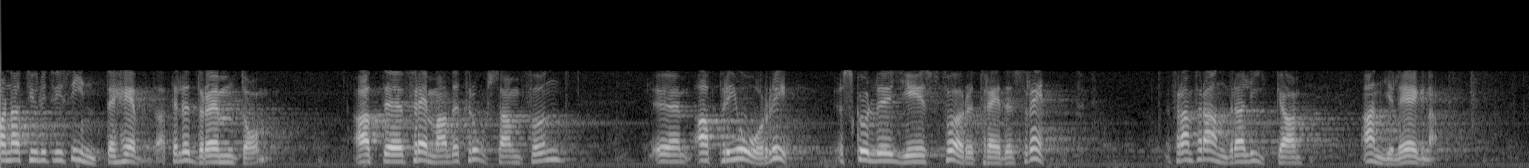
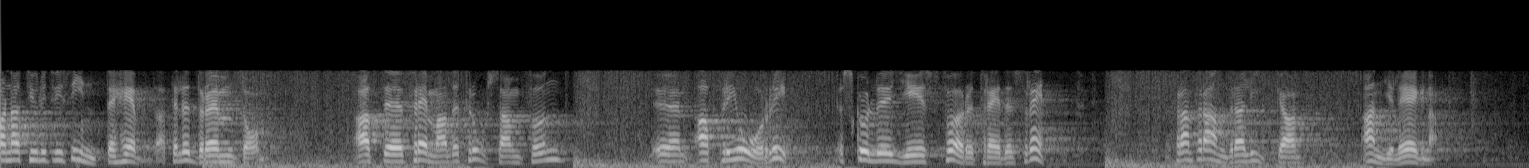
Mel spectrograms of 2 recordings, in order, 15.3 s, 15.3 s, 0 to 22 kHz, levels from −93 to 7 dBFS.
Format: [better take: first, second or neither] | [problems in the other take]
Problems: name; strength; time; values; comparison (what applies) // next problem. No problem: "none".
first | background sound (Explosion); 15 dB below the speech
